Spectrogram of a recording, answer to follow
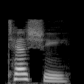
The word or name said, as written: teshi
